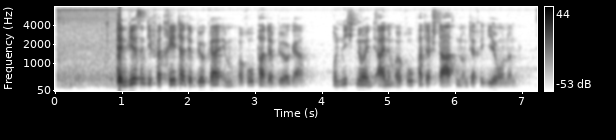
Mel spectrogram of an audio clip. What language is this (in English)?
German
